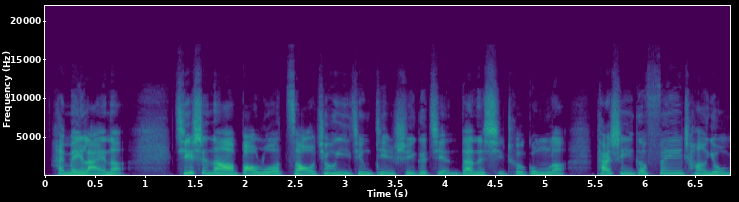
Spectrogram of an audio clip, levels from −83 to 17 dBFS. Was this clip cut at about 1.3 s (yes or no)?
no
